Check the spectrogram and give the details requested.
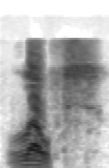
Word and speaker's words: loafs: So, the pronunciation now follows the pronunciation of an F f or a voiceless sound. So, it's loafs.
